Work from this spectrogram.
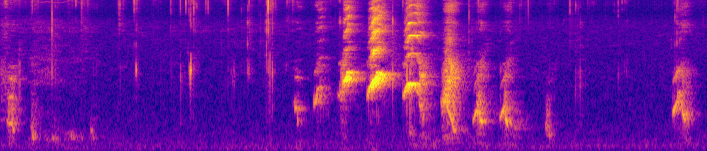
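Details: A puppy eating egg yolk: a burst of short squeaky, smacking sounds clusters mid-recording, preceded and followed by sparse soft clicks and small noises in a quiet setting.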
